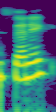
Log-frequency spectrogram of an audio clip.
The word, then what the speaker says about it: Sinek: so you can go on youtube so simon senick his last name is spelt s-i-n-e-k so it's a youtube clip um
